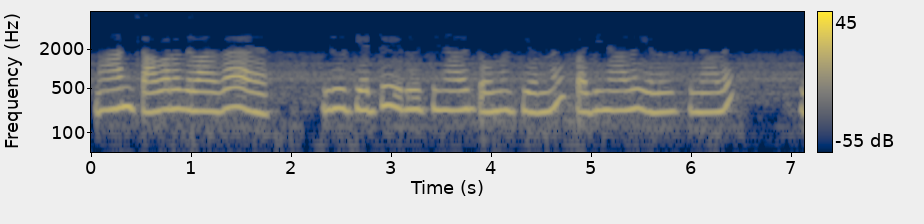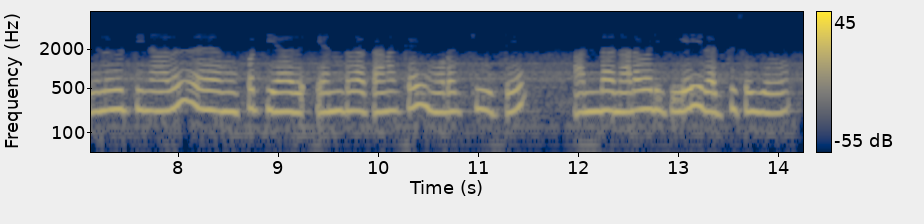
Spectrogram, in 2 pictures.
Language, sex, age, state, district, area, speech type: Tamil, female, 60+, Tamil Nadu, Erode, urban, read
